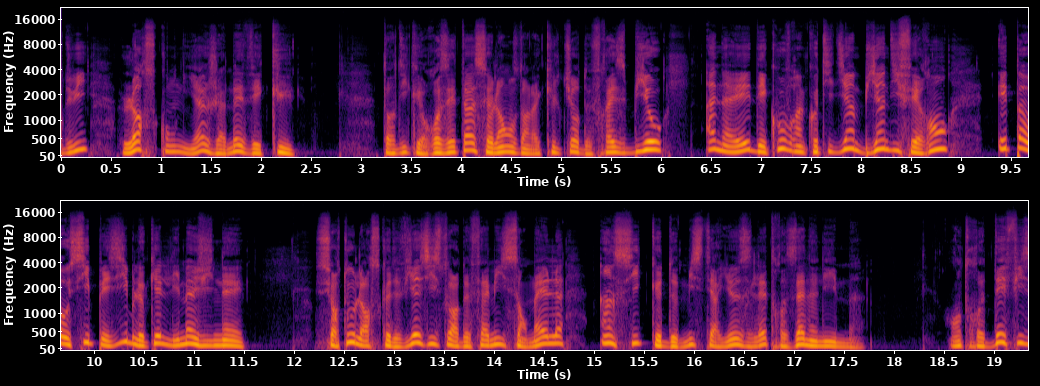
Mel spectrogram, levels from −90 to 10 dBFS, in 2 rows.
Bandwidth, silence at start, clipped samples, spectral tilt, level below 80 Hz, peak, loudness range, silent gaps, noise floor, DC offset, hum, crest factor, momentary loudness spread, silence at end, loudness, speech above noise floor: 14 kHz; 0 s; under 0.1%; -7.5 dB/octave; -46 dBFS; 0 dBFS; 2 LU; none; -67 dBFS; under 0.1%; none; 16 dB; 7 LU; 0 s; -17 LUFS; 51 dB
